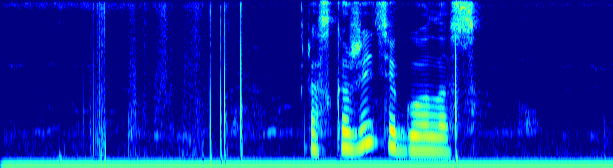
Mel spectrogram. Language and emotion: Russian, neutral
